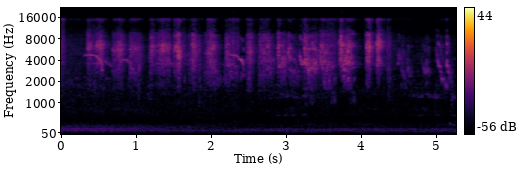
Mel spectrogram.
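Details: Pet lovebirds kept at home, chattering in a steady stream of short, sharp, high chirps and squawks, with a low hum underneath.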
